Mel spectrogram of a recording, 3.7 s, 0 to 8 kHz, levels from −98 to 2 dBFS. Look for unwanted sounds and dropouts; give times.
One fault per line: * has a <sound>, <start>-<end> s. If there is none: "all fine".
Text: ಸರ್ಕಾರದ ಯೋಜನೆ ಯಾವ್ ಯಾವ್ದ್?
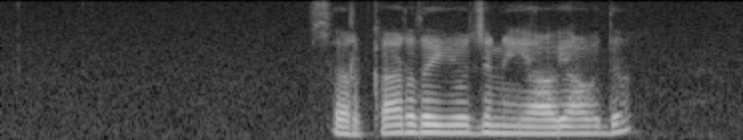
all fine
